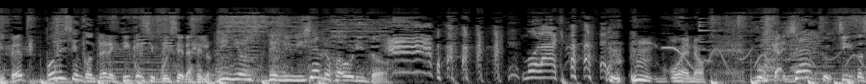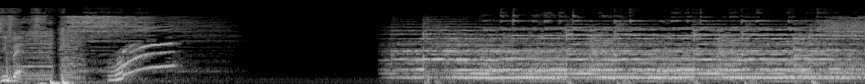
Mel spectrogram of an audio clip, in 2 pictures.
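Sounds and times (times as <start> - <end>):
speech: 0.1 - 4.6, 5.3 - 10.1
two church bells clanging together: 12.5 - 17.3.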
